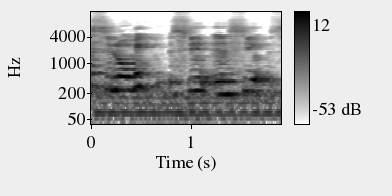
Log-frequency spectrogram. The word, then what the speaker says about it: coelom: एक minute, सीओमिक fluid, ठीक है, COELM, ये स्पेलिंग होती है, COEL, एक सेकेंड, हाँ, COELOM, ठीक, ऐसा, ये सिलोम क्या होता है, मतलब कहते हैं बॉडी स्पेस,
